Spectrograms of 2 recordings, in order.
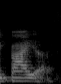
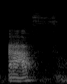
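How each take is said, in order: First: "by us" with an uh in the second syllable; schwa ending. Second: "ass" with a full short A; closed-syllable vowel. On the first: Teacher showing how bias is really said, schwa in "us". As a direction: say "by us", the last vowel flexed to uh. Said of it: "It's a schwa". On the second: Teacher showing how the syllable would typically sound, full vowel in "ass". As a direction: say "ass" with the unreduced vowel, as in cat. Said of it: "typically this would say". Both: Shown as a demonstration.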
